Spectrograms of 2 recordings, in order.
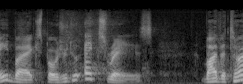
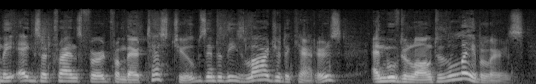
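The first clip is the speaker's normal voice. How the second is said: usual speaking voice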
